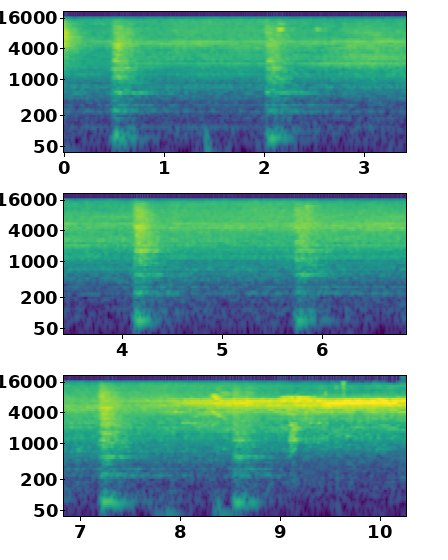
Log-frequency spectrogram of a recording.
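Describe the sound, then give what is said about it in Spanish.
Steam train coming to a stop in the middle of the jungle. Six heavy, widely spaced chuffs thud at a slow, even pace over a low background rumble, and a high steam hiss rises near the end. “Phileas Fogg y el brigadier descubren que el tren se ha detenido en mitad de la selva”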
